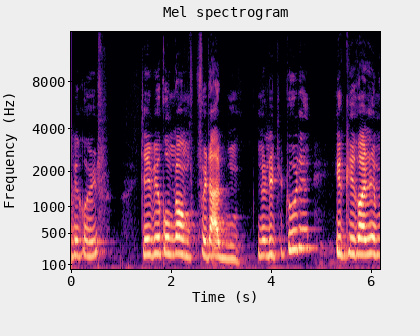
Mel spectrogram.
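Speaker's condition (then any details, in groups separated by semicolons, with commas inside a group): Cerebral palsy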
